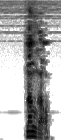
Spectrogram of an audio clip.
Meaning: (noun) Anything of mixed kind.: 1. A dog with a lineage of two or more breeds 2. A person of mixed race
- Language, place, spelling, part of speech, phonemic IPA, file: English, Queensland, mongrel, noun / adjective, /ˈmɐŋ.ɡɹəl/, En-au-mongrel.ogg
